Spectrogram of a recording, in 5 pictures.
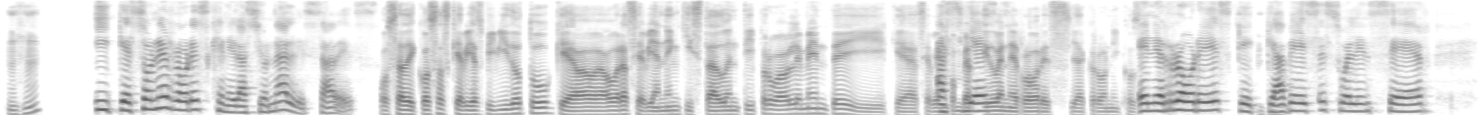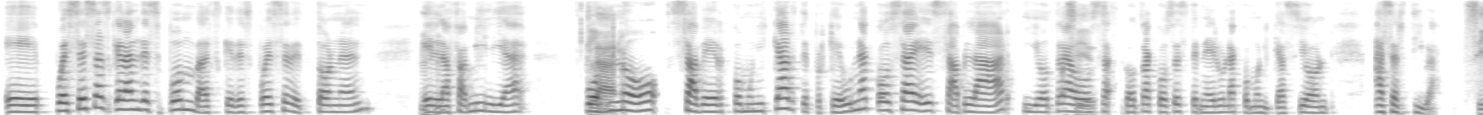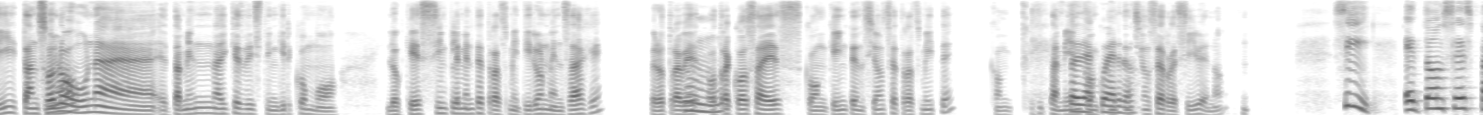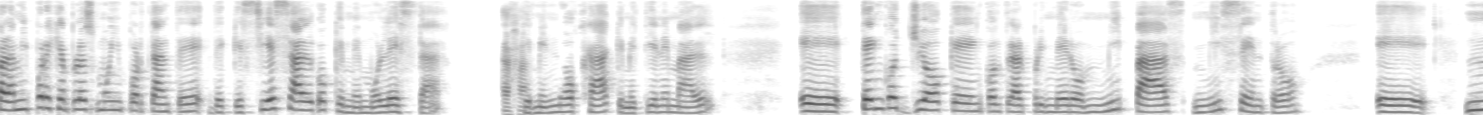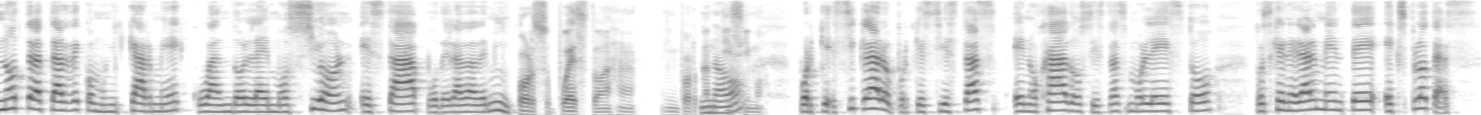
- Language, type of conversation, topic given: Spanish, podcast, ¿Qué consejos darías para mejorar la comunicación familiar?
- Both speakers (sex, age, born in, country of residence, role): female, 60-64, Mexico, Mexico, guest; male, 50-54, Mexico, Mexico, host
- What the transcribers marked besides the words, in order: none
